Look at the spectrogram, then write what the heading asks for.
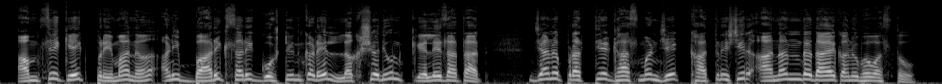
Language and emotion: Marathi, happy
